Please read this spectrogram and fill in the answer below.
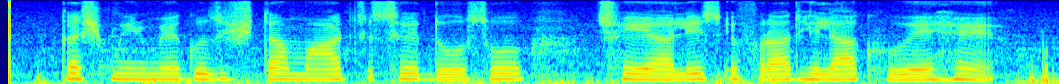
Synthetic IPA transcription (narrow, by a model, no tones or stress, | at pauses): kɐʃmiːɾmẽɡʊzɪʃt̪amaːɾt͡ʃsed̪oːsɔt͡ʃʰɛjaːliːsɪfɾaːt̪ɦɪlaːkhueɦɛ̃ː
